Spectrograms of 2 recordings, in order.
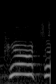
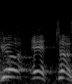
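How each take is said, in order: First: It is said in a high-pitched voice. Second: It is said in short, choppy, separated syllables. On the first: "Saying it in a high voice" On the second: "Saying it in a staccato fashion"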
